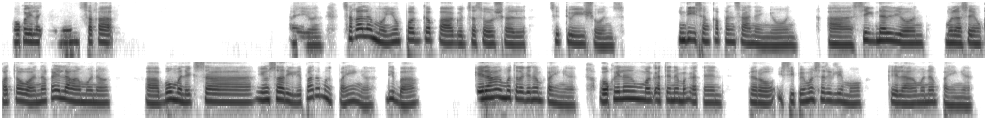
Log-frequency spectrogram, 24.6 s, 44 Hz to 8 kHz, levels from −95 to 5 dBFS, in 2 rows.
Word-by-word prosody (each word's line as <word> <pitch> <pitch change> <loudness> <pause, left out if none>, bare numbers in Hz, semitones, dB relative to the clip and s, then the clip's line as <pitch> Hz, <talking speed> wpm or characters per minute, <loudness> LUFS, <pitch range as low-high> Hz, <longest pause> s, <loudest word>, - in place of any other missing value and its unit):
Okey 205 +1 +3
lang 200 -2 -1 0.2
'yon, 190 +2 -2
saka 200 +1 0 2.4
Ayun, 155 -3 -6 0.2
'tsaka 315 +5 +3
alam 330 -2 +5
mo 195 -4 +3
yung 210 +3 0
pagkapagod 215 -7 0
sa 190 - -2
social 170 -2 -3 0.2
situations, 170 -7 -4 0.7
hindi 235 +1 +4
isang 220 -2 -2
kapansanan 200 -7 -2
'yon, 155 +1 -2 0.5
ah, 165 -2 +1
signal 230 +4 +3
'yon 185 -3 +1 0.2
mula 185 -2 +2
sa 180 +1 -1
iyong 175 - -2
katawan, 200 0 +1
na 215 +2 -1
kailangan 250 -8 +3
mo 200 - +1
ng, 190 0 -1 0.5
ah, 180 -1 +2
bumalik 210 -2 +3
sa 220 -1 +1 0.5
'yong 245 0 +3
sarili 225 -7 +3
para 290 - -2
magpahinga, 195 - -3
di 260 -1 -1
ba? 170 -1 -1 0.7
Kailangan 290 +3 +7
mo 285 - +6
talaga 250 -3 +1
ng 245 -2 +1
pahinga 165 -6 -4 0.3
o 210 - +8
kailangan 265 +3 +4
mo 260 - +4
mag-attend 230 0 0
nang 220 - +2
mag-attend, 200 -4 -3 0.4
pero 190 -1 0
isipin 210 -3 -2
mo 245 - +2
ang 230 - -6
sarili 220 -3 -1
mo 180 0 -4 0.3
kailangan 180 -3 0
mo 185 - -3
ng 200 0 -2
pahinga, 150 -3 -5
200 Hz, 140 wpm, -23 LUFS, 180-230 Hz, 2.4 s, o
